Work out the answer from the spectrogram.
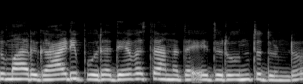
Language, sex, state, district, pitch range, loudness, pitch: Tulu, female, Karnataka, Dakshina Kannada, 220-245 Hz, -14 LUFS, 225 Hz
